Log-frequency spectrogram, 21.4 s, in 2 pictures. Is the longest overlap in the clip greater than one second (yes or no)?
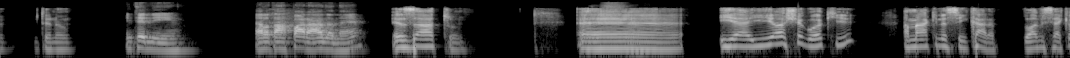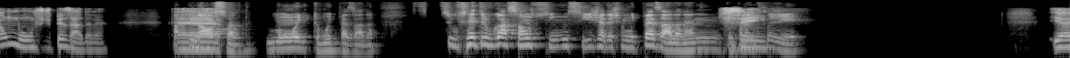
no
